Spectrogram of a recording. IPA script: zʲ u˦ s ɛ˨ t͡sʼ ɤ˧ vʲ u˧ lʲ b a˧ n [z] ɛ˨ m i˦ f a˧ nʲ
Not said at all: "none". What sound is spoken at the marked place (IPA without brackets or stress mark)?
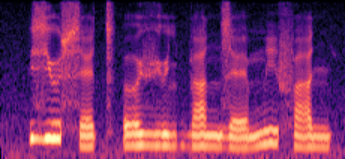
z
